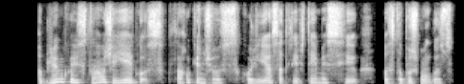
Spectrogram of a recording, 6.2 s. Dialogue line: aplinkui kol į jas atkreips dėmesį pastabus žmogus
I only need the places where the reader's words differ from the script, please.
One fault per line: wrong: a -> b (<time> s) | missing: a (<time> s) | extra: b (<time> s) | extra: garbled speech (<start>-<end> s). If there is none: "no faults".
extra: snaudžia jėgos laukiančios (1.1 s)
